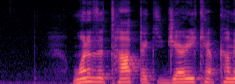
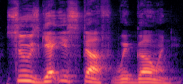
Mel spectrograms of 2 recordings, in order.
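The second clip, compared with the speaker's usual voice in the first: ordering; 6 dB louder than usual. A narrator's reading. Husband orders his wife to leave dinner, commanding. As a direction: order her out, brooking no argument. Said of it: "Jerry ordered".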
